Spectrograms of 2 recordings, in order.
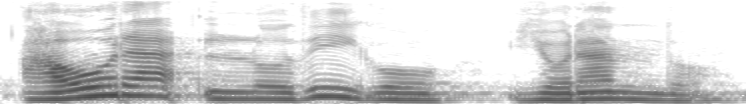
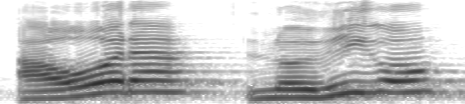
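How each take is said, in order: First: Slow, lower, a hint of weeping; tearful Paul. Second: Louder, higher, slowed proclamation; preacher booming Paul's words at the congregation; Paul's declaration. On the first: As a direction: let it sink, mildly tearful. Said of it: "Pablo dice". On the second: Retold or imitated. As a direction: proclaim it loud and slow. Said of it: "Y aún que dice".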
